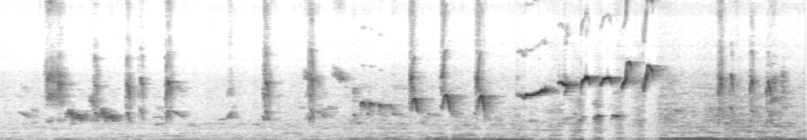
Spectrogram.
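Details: Caged olive-backed sunbird on nectar feed, delivering quick 'nembak' bursts: sharp high tweets repeated about three per second, ending in a thin, rising whistled glide, with faint low background rumble.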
